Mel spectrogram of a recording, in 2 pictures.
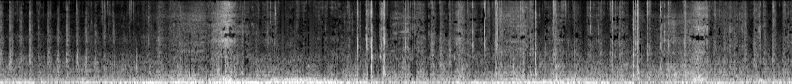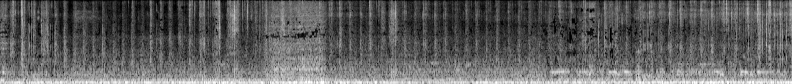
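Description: Rabbit chewing a leaf and its stem: a quick, continuous run of small crisp crunches, with a few louder rustles of the leaf, over a low steady rumble.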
